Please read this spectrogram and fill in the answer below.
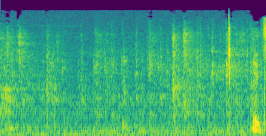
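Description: A few light computer clicks, like keystrokes, in the second half over quiet room tone; a voice starts right at the end.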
